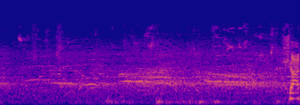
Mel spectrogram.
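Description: A basketball bouncing on a hardwood court, a few soft thuds, under a low murmur of crowd voices in an arena.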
